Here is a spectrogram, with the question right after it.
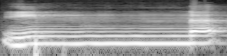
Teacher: نون مشدد جب بھی ہو اس کے اوپر غنہ کرنا ہے اور دو حرکت کے برابر اس کے اوپر ٹائم دے کے حرکت ادا کر کے آگے چلنا ہے۔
